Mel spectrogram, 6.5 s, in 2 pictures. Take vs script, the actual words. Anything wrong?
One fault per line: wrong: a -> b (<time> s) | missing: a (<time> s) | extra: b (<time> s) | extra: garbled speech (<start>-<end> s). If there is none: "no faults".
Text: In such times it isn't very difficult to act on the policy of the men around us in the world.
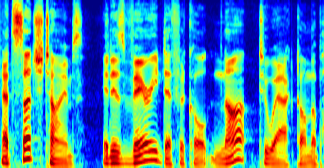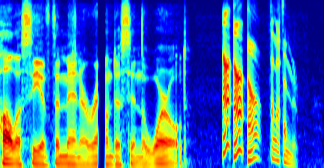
wrong: In -> At (0.0 s)
wrong: isn't -> is (1.1 s)
extra: not (2.1 s)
